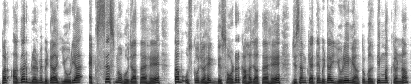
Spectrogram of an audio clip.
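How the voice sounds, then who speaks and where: Indian male teacher with a warm voice. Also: a little high, animated, moderate pace, hardly any pauses, no room sound, highs cut off. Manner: repeatedly addresses students as children, mixing Hindi and English terms. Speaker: biology teacher. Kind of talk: exam-prep lecture.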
